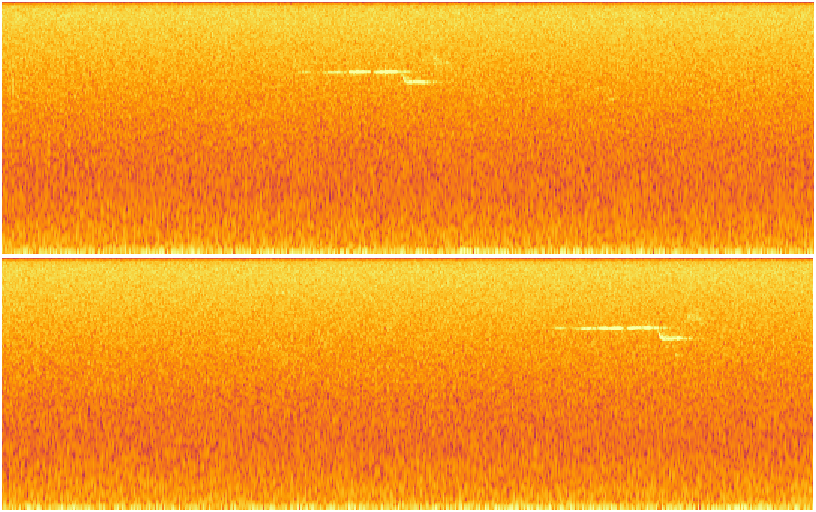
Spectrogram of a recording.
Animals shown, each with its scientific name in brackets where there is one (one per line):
Black-throated Green Warbler (Setophaga virens)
